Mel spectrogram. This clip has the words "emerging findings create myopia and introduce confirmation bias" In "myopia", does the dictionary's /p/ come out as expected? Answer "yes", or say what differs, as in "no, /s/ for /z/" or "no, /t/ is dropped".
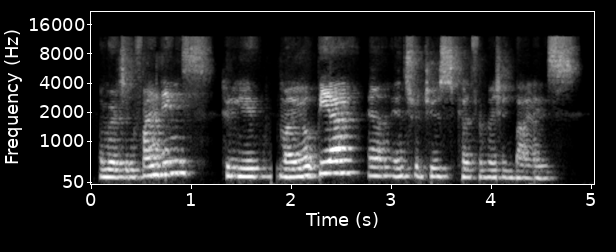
yes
